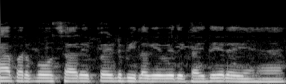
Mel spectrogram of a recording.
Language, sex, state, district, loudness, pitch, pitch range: Hindi, male, Haryana, Charkhi Dadri, -13 LUFS, 145 Hz, 140-150 Hz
